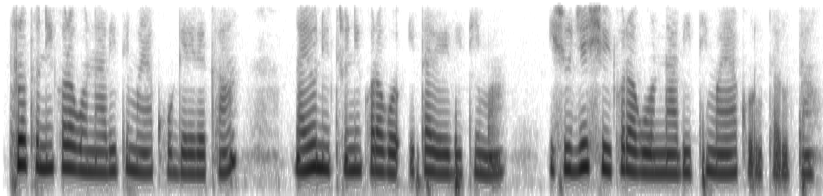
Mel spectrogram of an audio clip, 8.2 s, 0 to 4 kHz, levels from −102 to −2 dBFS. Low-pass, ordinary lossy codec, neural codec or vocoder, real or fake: 3.6 kHz; none; none; real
